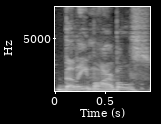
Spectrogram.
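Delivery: ordinary talk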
